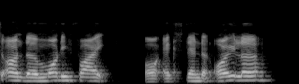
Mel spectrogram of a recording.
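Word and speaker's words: Euler: me why this is the EU is Oiler anyone any German descendant don't be embarrassed because it affects me a lot my name is so when it's Oiler it pronounced as OE right okay help me clarify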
